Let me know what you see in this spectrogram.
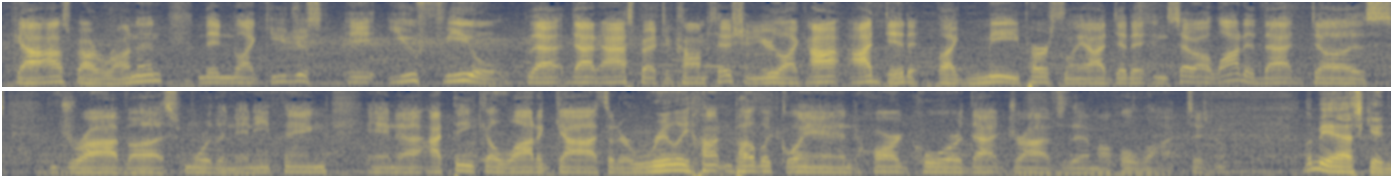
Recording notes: we are on location at the Delta Waterfowl Expo in Little Rock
